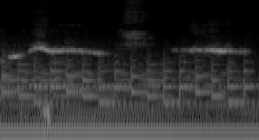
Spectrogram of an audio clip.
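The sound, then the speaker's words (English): A person whistles a slow, wavering tune, mimicking a defendant whistling on the witness stand during a murder trial. A steady high melodic line sits over sustained low tones, moderately loud throughout, with no talk. “He sat on the stand and whistled.”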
